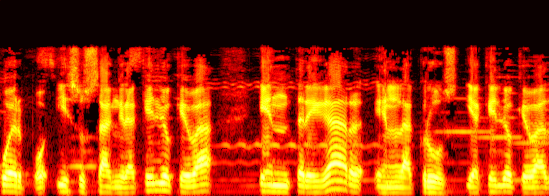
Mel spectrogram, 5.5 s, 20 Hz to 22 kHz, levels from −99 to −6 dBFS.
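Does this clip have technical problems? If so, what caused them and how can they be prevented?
Yes. A noise suppressor designed for speech was left running on this audio, so it treats sustained tones, ambience and reverb as noise. Throughout the clip, levels swing by around 10 dB as attacks pass through and held sound and tails get pulled down, giving a pumping, thinned-out result. Disable the noise suppressor, or switch to a music mode, whenever non-speech material is sent.

From 2.11 to 2.6 s, the noise suppressor treated the sound as noise and cut it harder, by as much as about 17 dB. For roughly half a second the sustained portion sinks and its decay is cut short. Turning off speech-oriented suppression for this kind of source prevents the dip.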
